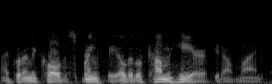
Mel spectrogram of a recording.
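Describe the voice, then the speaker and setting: A deep-voiced, animated American sleuth from a 1940s radio drama. He is breezy, sardonic and hard to faze, heard through a dull, lo-fi vintage recording. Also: fast, breathy edge. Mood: wry, composed. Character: wisecracking, unflappable male detective and ex-con.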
